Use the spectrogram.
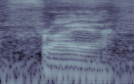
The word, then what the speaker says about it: Freyja: I use Viking beard oil from Fires of Freyja, Freyja. That's not how you pronounce it, but that's how you spell it. Freya.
